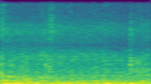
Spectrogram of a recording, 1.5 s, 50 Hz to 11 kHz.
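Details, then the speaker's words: LG 15 kg washing machine that had smoked: drum turns with low, rough rumbling churn and uneven drone; drum bearing has play, possibly overheated from heavy load. "Ini kalaupun muter pasti kasar banget ini suaranya nih."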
